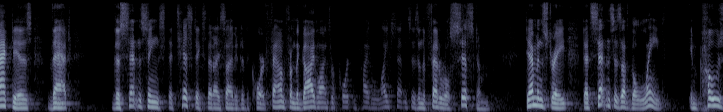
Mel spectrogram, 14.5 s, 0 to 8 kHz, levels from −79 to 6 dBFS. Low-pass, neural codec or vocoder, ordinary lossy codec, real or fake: 7.2 kHz; codec, 44.1 kHz, 7.8 kbps, Pupu-Codec; AAC, 48 kbps; fake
